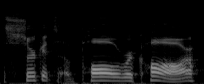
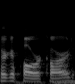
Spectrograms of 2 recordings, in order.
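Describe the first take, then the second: First: It is said with an attempted French accent. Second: It is said with a plain English accent.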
